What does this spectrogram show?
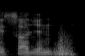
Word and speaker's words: Sajan: Welcome, Sajan. I don't know if I'm pronouncing your name correctly. Yeah, it's correctly Sajan.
